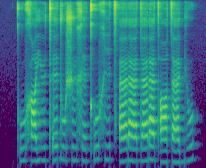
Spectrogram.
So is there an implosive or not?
no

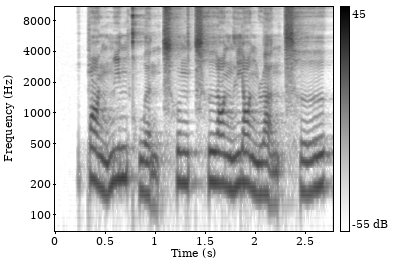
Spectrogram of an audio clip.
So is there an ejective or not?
no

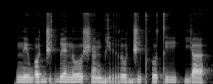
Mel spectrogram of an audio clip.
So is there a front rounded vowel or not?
no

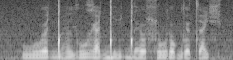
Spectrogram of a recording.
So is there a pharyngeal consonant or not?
no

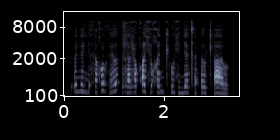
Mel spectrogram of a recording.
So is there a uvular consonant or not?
yes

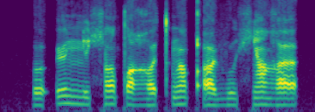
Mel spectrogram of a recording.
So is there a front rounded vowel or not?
yes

